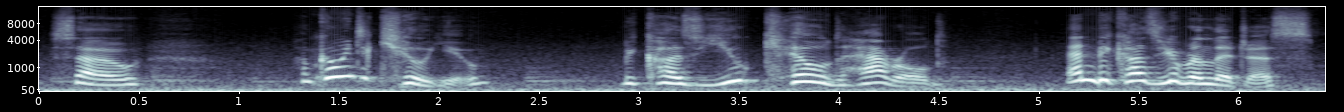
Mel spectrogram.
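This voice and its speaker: Woman as centuries-old murderous witch, high voice, mocking, coldly gleeful, theatrical radio play delivery, faint music underneath. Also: huge pitch swings, a little slow, a little mellow. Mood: taunting, amused.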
